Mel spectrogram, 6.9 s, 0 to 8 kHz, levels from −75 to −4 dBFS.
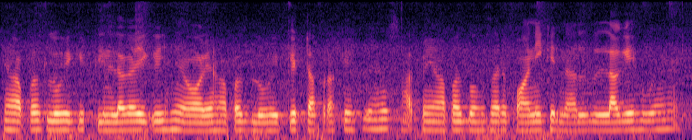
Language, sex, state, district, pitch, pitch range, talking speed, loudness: Hindi, male, Madhya Pradesh, Katni, 140 Hz, 135-145 Hz, 250 wpm, -17 LUFS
